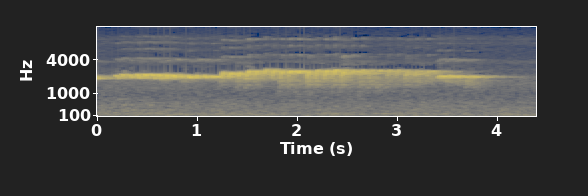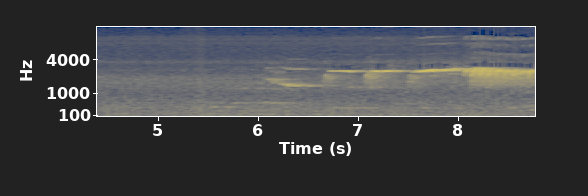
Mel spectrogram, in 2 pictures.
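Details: Yellow domestic canary delivering a long sustained rolling trill that steps slightly higher, a brief pause, then a series of short buzzy trilled phrases rising in pitch.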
